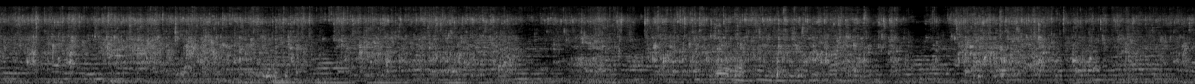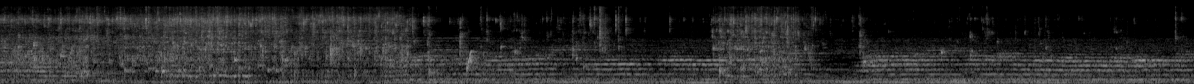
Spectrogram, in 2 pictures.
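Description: Water runs steadily from a tap as cut fish are washed with salt, splashing and dripping. The flow pauses briefly a few times, and faint voices can be heard now and then under the noise.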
